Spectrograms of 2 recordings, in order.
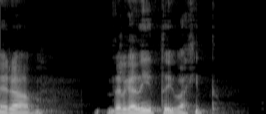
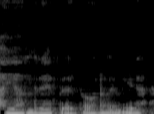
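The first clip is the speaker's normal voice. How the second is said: soft pleading aside; 5 semitones higher, 11 dB quieter than usual. Retold or imitated. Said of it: "ser bien duro y decir".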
